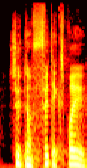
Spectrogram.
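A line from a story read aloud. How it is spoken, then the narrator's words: Cry with stamping foot. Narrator (French): s'écria en frappant du pied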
